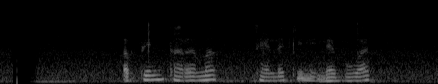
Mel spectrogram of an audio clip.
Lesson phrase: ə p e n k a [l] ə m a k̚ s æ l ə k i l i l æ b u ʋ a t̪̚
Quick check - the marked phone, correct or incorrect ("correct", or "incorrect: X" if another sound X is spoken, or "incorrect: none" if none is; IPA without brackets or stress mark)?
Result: incorrect: ɾ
